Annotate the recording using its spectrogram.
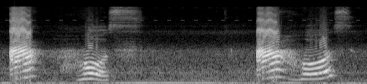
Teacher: a última é a mais forte então é oxítona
